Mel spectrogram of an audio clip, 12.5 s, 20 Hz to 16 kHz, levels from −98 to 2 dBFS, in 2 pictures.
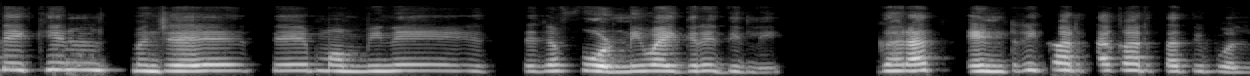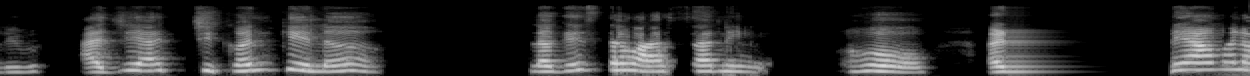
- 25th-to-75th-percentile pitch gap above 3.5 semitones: No, narrow, 2.5 semitones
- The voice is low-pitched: No, very high, 280 Hz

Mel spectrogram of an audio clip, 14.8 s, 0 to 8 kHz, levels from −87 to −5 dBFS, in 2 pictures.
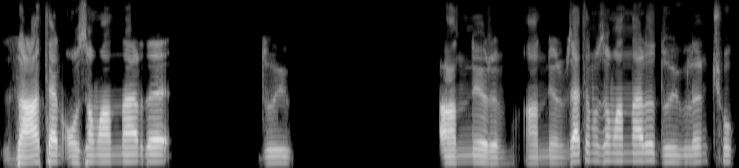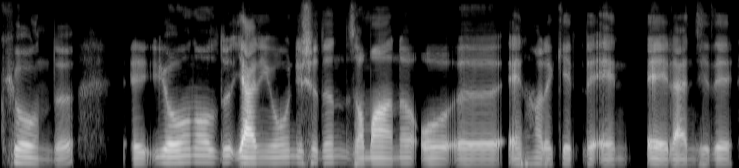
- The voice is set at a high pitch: No, low, 110 Hz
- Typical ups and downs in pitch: Yes, average, 4.0 semitones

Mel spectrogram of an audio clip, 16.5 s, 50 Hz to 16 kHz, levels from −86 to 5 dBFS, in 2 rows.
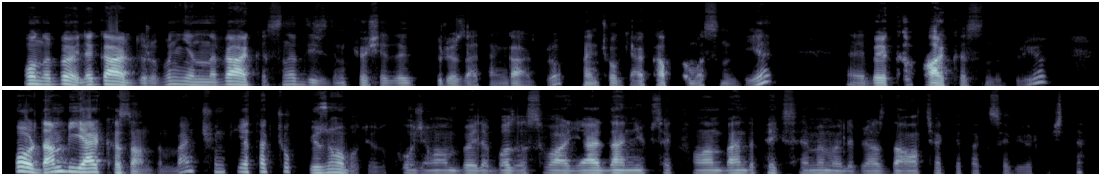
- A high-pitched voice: No, low, 110 Hz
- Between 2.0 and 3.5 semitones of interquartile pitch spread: No, average, 4.8 semitones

